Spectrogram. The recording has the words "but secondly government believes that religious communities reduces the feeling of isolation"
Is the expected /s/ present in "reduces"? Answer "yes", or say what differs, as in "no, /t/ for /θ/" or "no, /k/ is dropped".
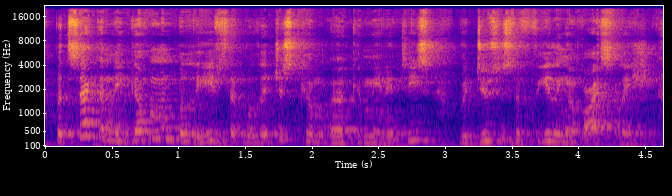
yes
